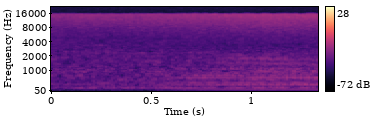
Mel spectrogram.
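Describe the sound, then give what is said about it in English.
A race car engine roars steadily, its droning tone swelling slightly louder as it passes, as O'Shaughnessy's car crosses the line for the second time in a VARA race, leading by 4.2 seconds over Harris Koenig. “Here comes O'Shaughnessy across the line for the second time.”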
